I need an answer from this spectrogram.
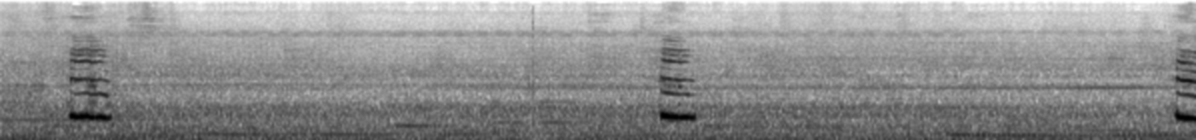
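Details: Domestic cat reacting to a speaking sound indoors: three short, clear meows, each under half a second, spaced about four seconds apart over quiet room noise.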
